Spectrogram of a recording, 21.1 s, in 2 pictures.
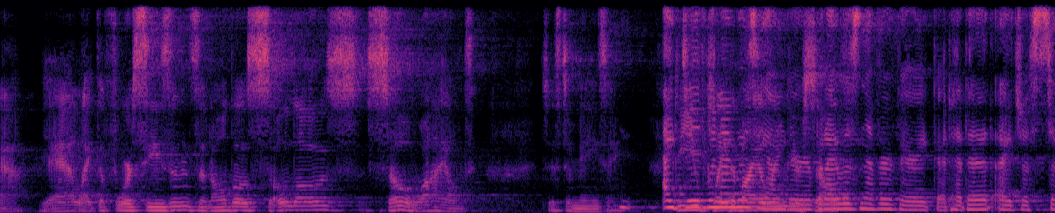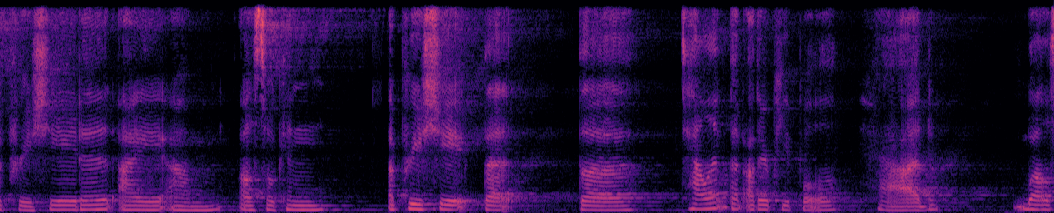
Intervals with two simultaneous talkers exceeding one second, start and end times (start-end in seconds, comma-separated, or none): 6.8-8.5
